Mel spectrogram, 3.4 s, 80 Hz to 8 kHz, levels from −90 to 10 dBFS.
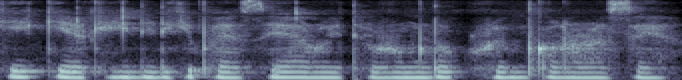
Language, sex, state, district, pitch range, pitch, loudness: Nagamese, female, Nagaland, Dimapur, 185-195 Hz, 190 Hz, -18 LUFS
